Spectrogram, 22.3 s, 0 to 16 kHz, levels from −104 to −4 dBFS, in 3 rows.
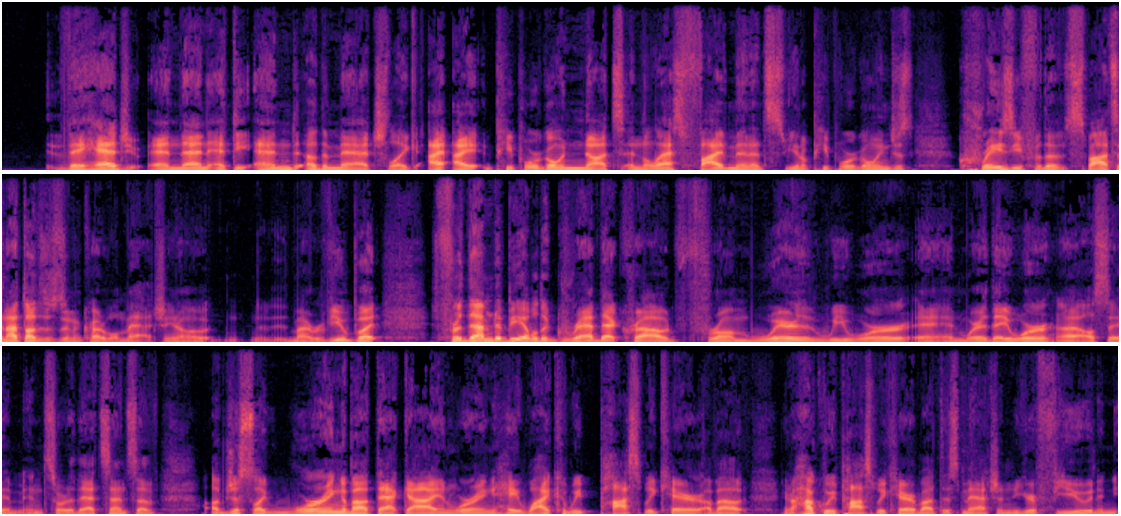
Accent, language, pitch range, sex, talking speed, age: American, English, 95-120 Hz, male, 275 wpm, 30-49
